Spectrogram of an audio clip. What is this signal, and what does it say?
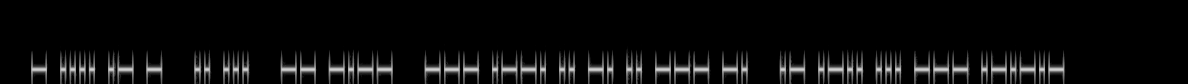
Morse code, heard as a keyed tone, about 25 wpm, 700 Hz. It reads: THAT IS MY OPINION ALSO.
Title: Sentences from Top 1200 Words 25wpm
